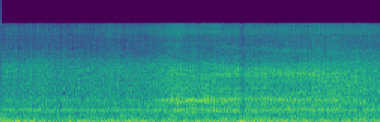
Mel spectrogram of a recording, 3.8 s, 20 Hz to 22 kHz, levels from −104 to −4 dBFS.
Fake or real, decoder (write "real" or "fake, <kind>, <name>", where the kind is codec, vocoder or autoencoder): real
